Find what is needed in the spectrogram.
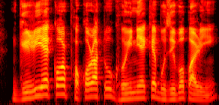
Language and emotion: Assamese, neutral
